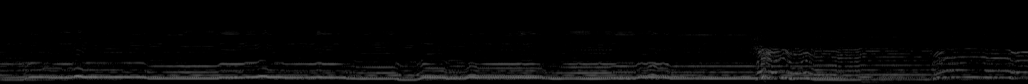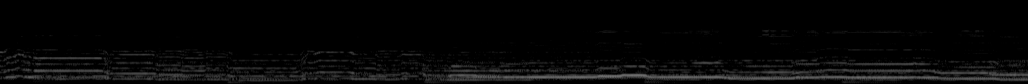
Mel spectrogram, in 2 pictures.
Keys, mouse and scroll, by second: 0.0-0.3 typing, 0.8 Return, 8.0 Return, 8.1 scroll down 1, 9.2-9.6 scroll up 2, 10.5 scroll down 1, 11.3 scroll up 1, 12.2 click, 12.8 scroll down 1, 15.0 right click, 16.4 click, 18.8 alt+Tab.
